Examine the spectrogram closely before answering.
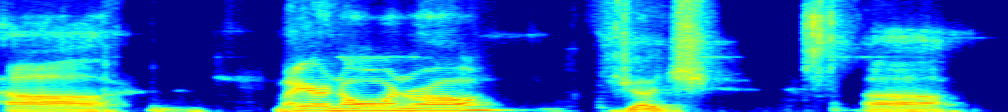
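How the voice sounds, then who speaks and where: Someone speaks very slowly with a Tennessee accent and ordinary pitch variation. Audible room echo surrounds the voice. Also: man, medium pitch for a man. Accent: Tennessee Southern. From US South. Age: 80s+. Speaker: heritage preservation representative. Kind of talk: public comment at city meeting. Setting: city council meeting.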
